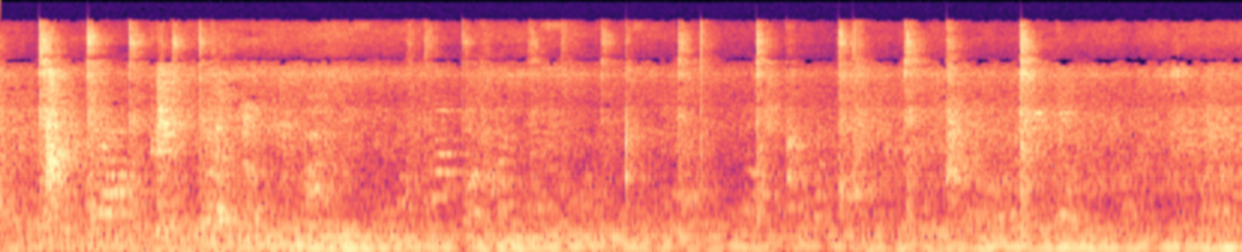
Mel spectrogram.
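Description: Table tennis rally: the ball clicking off the paddles and the table in quick runs of about two to three hits a second, with short breaks between rallies about five seconds in and again near the eight-second mark.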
